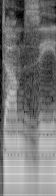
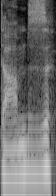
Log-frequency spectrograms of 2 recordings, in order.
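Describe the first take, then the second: First: The Z is said as a separate letter name. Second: The Z is blended into one syllable as s. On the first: The speaker calls it right. "It is Dom Z" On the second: The speaker calls it wrong. "not Doms"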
